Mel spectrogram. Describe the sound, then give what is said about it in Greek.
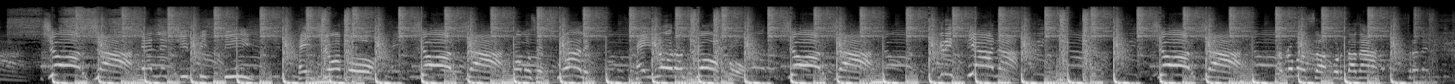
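A loud, pounding dance club remix played in clubs in Italy over the last six months, with a steady four-on-the-floor kick, dense bass and chopped vocal-like melodic fragments repeating throughout, playing continuously without talk over it. “αυτό που ακούτε είναι ένα remix που παίζει το τελευταίο εξάμεινο στα κλαμπ στην Ιταλία διότι η κυρία, ακόμα και αν θέλεις κοροϊδευτικά, ναι προφανώς αυτοί που το έχουν φτιάξει έχουν επικεντρώσει στο ότι είναι ε, μάντρε, κριστιανά”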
